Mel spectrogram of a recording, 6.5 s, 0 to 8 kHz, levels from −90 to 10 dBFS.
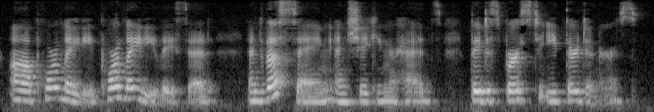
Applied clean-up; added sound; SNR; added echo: none; none; none; none.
